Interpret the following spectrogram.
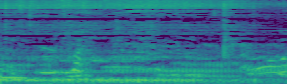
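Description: Indistinct voices of people talking in the background, with a low rumble fading out in the first moment.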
